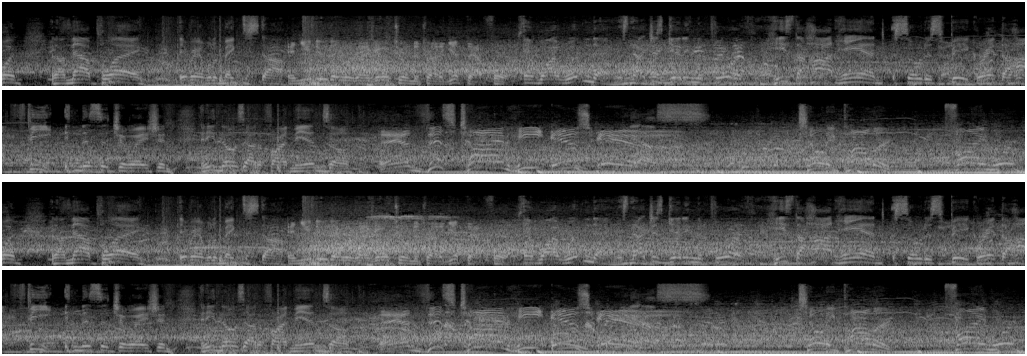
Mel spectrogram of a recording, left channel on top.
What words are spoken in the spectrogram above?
And on that play, they were able to make the stop. And you knew they were going to go to him to try to get that 4th. And why wouldn't they? It's not just getting the 4th. He's the hot hand, so to speak, right? The hot feet in this situation. And he knows how to find the end zone. And this time he is in. Yes. Tony Pollard. Fine work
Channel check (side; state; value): both; normal; correlation 0.63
